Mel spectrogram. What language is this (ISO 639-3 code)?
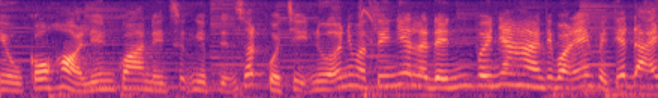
vie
